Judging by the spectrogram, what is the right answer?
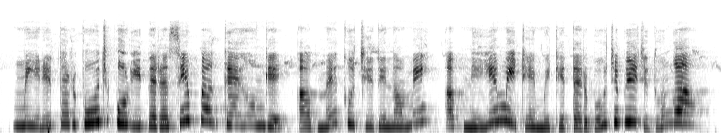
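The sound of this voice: In a cartoonish character voice, a woman with a high pitch talks at a moderate pace with hardly any pauses.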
